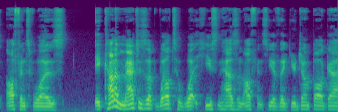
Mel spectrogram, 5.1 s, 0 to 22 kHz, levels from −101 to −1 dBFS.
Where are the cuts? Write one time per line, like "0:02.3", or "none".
none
